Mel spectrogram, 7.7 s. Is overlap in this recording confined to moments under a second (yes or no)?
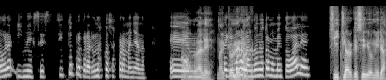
no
